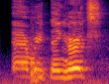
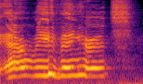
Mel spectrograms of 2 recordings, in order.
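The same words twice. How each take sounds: First: Rising whine, stress on "hurts"; whiny sore complaint. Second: Aching, pained complaint; sore muscles. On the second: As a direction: groan it out, sore all over. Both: Real, not acted.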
